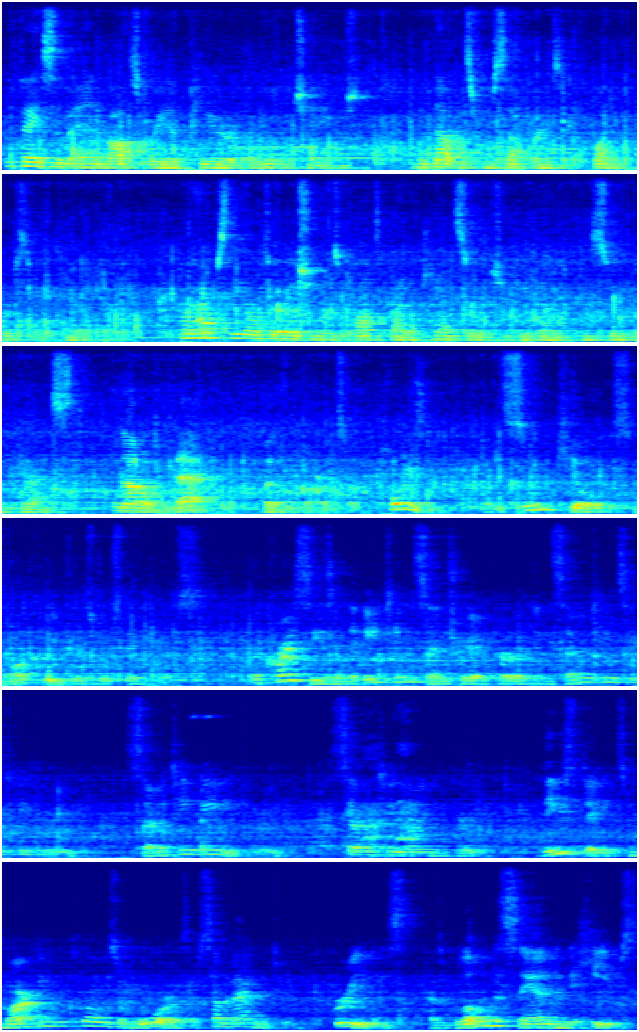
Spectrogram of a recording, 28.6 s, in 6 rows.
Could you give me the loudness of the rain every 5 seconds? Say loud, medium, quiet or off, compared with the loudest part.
loud, loud, loud, medium, medium, quiet.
